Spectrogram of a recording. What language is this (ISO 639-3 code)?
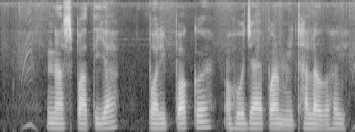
mag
